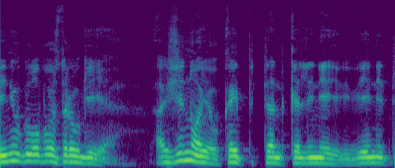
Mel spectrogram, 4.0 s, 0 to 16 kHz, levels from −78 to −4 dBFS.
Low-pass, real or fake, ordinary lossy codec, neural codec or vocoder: 14.4 kHz; real; MP3, 64 kbps; none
